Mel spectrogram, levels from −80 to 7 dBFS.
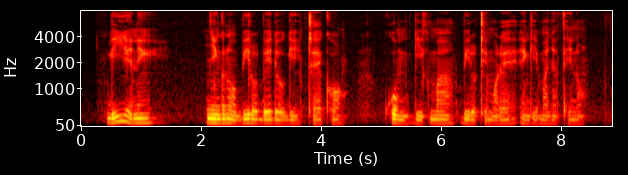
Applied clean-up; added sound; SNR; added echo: none; none; none; none.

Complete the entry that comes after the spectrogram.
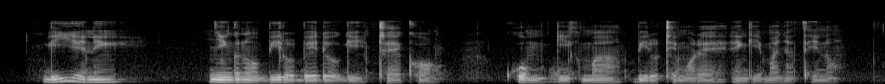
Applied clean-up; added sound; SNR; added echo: none; Brass instrument; 19 dB; none.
